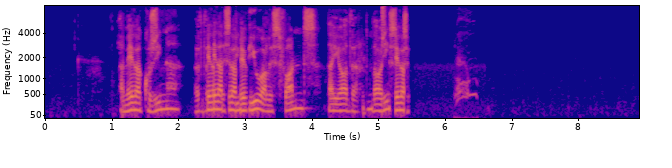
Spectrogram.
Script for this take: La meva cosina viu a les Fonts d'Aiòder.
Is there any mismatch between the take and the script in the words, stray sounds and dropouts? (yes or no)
yes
